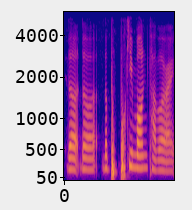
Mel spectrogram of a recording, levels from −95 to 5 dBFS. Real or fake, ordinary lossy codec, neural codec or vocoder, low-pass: fake; none; codec, 16 kHz, 4 kbps, FunCodec, trained on LibriTTS, 50 frames a second; 5.4 kHz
